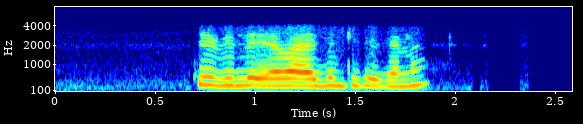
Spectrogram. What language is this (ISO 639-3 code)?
sat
